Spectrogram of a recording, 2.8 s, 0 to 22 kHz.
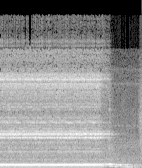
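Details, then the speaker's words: Washing-machine 12-pole motor run on an 8-pole controller setting with too-low frequency: a steady droning hum with a rough buzz, pitch sagging as it winds down. Out of phase, it vibrates the table. "That's out of phase. It's grounding right now. It's creating a vibration on the table because it's so out of phase, because it's on 8 pole instead of 12, and the frequency is too low."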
